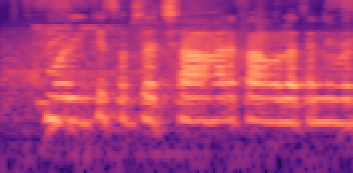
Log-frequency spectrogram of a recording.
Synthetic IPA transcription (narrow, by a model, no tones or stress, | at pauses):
mʊɾɡikisɐbseɐtːʃʰaɦɐɾkaɦoːlət̪ɐnːibɐ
